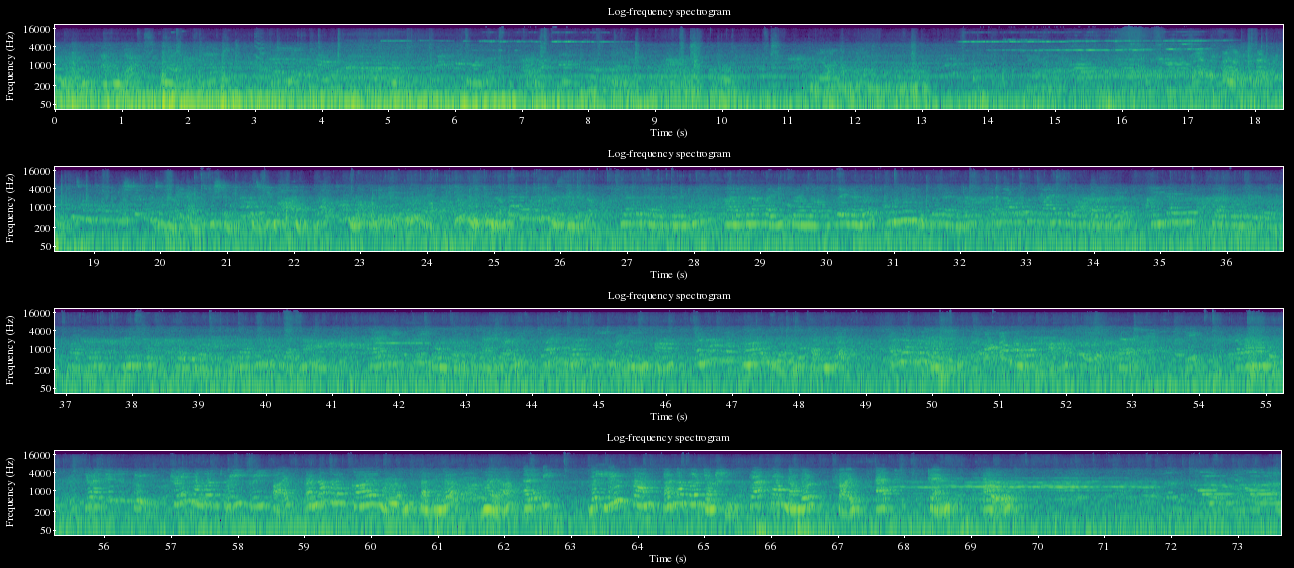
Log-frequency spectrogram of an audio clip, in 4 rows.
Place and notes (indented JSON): {
  "title": "Eranakulam, Eranakulam town, arrival",
  "date": "2009-11-09 10:07:00",
  "description": "India, Kerala, Eranakulam, train, railway station",
  "latitude": "9.99",
  "longitude": "76.29",
  "altitude": "7",
  "timezone": "Asia/Kolkata"
}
